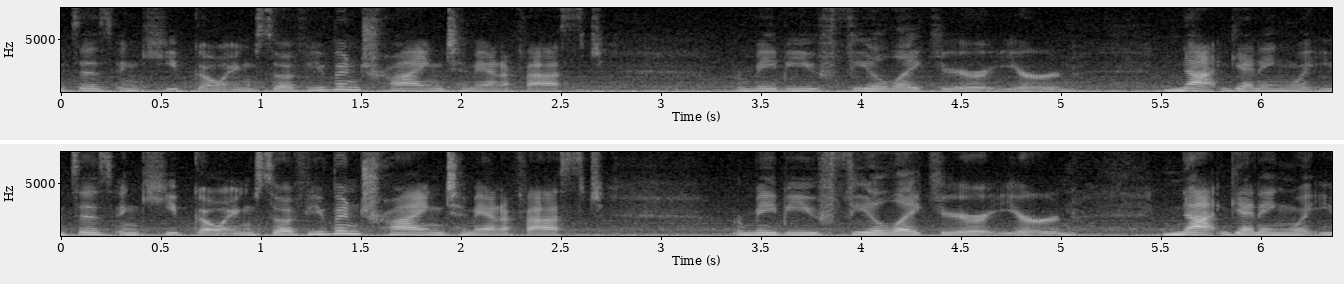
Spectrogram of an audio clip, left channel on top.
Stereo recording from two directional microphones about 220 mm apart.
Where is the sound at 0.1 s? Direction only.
50° right (ahead or behind).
